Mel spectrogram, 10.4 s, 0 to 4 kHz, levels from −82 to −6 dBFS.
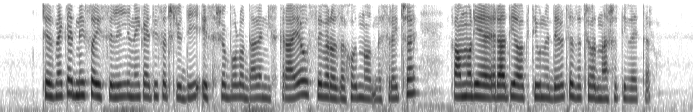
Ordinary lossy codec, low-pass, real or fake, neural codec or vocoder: none; 3.6 kHz; fake; codec, 16 kHz, 16 kbps, FunCodec, trained on Chinese and English, 50 frames a second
